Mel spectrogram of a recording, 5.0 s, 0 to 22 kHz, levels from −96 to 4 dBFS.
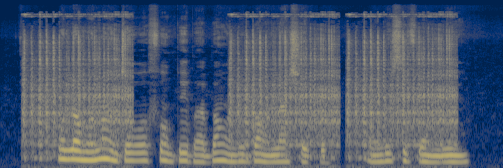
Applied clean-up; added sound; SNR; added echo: none; Coin (dropping); 3 dB; none.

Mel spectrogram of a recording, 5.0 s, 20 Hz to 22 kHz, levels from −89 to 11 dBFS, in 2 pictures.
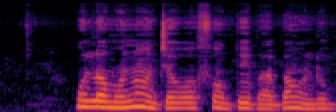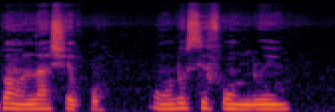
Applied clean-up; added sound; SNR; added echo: none; none; none; none.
